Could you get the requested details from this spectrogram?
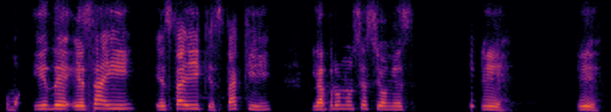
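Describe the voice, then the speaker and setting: A woman's voice: on the high side, steady tone, no room sound. A woman teacher explaining English past tense rules in a patient way, checking in often with her students. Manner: drills English words slowly, one by one. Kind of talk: online class explanation.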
